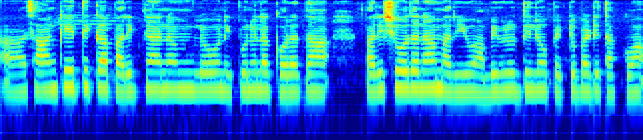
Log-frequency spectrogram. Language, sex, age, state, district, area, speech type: Telugu, female, 18-30, Telangana, Hanamkonda, urban, spontaneous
